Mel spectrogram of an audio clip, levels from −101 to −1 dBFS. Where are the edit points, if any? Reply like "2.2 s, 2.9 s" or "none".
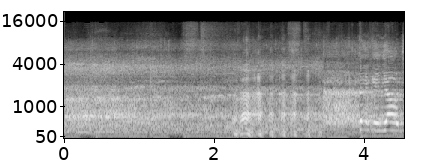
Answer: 3.4 s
